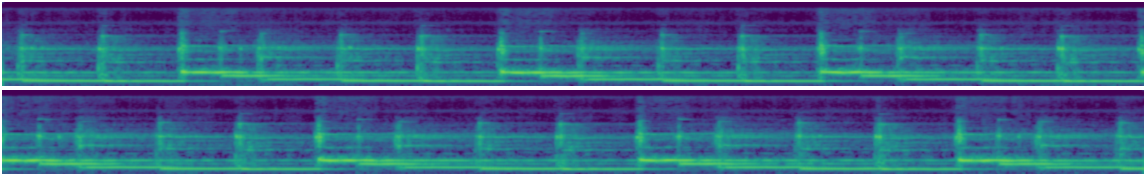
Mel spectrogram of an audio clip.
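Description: Instrumental intro of a rap song: a bright, bell-like melody loops a short descending phrase every couple of seconds, steady and fairly loud, with no vocals yet.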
